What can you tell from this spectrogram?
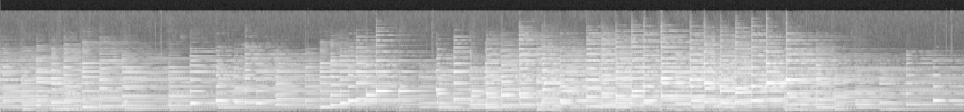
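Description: A grand piano played four hands: a continuous flowing passage of many notes, which thickens and grows louder about halfway through and thins out again near the end.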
